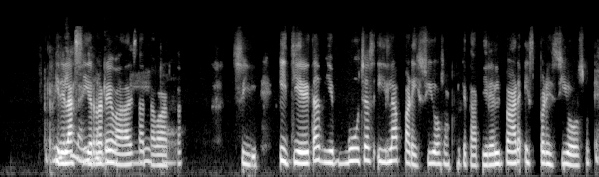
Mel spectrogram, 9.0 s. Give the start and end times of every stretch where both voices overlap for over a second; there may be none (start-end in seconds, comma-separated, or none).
0.8-2.7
